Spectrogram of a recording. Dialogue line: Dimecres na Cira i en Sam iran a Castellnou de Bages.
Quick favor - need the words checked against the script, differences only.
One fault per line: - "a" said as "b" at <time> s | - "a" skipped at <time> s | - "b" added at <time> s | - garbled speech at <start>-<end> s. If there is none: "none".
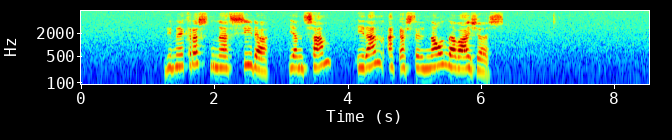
none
